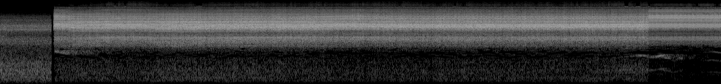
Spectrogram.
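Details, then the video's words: Cicada song: a brief quieter buzz at the start, then an abrupt jump to a loud, steady, high-pitched drone that continues unbroken, with a slight change in tone near the end. "Cigarra .Datos y Características y sonido."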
